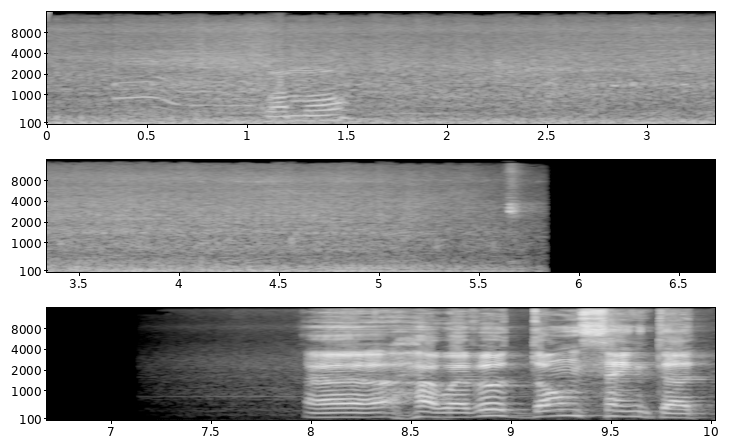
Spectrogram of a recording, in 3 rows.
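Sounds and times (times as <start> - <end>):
low engine hum: 0.0 - 5.8
street traffic rumble: 0.0 - 5.9.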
